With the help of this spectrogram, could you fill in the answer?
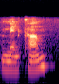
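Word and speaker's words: መልካም: Entonces sería Melkam, M-E-M-L, la cual no lleva pronunciación en el vocal, Mel, K, A, Melka, Melka, y finaliza con una M, la cual tampoco va acompañada por vocal, y esto significa feliz, buen, Melkam, Melkam.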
